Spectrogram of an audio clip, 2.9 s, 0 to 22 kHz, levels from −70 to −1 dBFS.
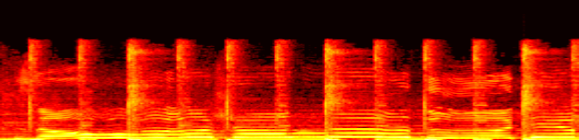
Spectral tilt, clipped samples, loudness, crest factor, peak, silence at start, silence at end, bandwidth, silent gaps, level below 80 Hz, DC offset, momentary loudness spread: -4.5 dB/octave; under 0.1%; -11 LUFS; 10 dB; 0 dBFS; 0 s; 0 s; 16.5 kHz; none; -18 dBFS; under 0.1%; 2 LU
